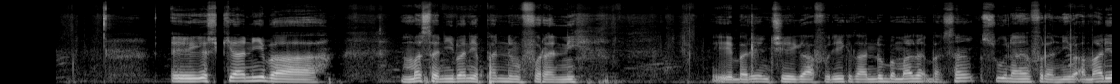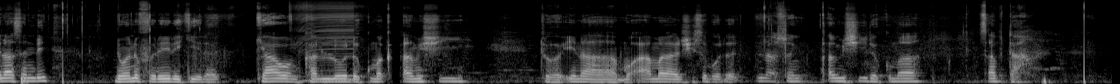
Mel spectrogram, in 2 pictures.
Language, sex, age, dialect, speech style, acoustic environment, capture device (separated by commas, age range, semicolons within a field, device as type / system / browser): Hausa, male, 25-34, Nigeria - Kano, relaxed, silence, mobile / Linux / Chrome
